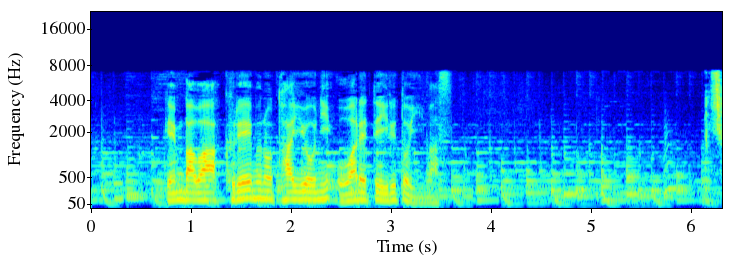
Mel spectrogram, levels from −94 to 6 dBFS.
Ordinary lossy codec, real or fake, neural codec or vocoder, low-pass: AAC, 48 kbps; real; none; 7.2 kHz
